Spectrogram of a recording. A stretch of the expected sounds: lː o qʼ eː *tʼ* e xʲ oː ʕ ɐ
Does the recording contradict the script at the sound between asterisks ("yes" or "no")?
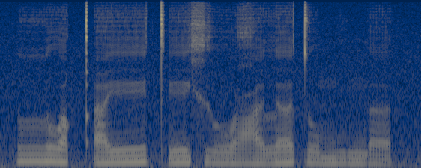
no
